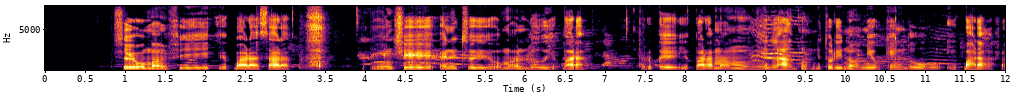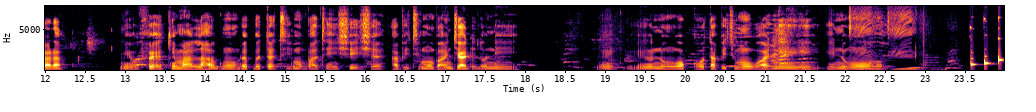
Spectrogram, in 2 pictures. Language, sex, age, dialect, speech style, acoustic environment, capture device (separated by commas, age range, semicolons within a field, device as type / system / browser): Yoruba, male, 35-44, Nigeria - Lagos Yoruba, happy; excited, people talking; nature, mobile / Linux / Chrome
